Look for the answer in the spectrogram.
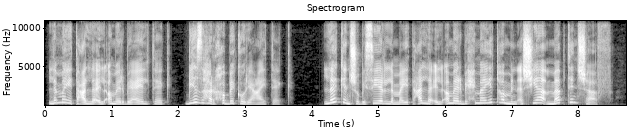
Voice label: Jordanian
